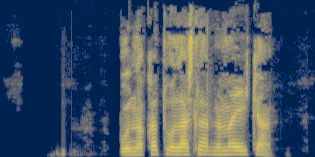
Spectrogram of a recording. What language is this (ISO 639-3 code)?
uzb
